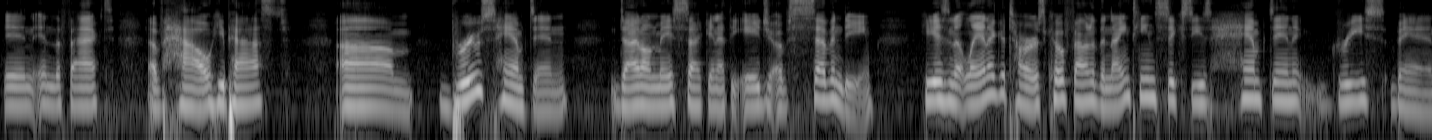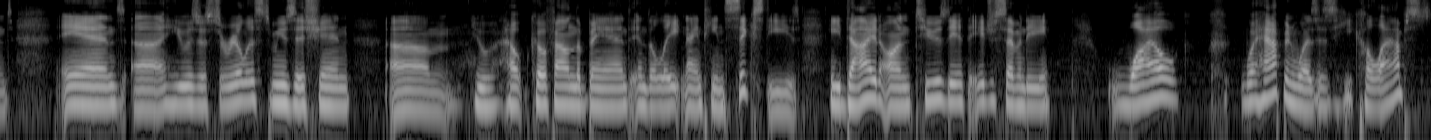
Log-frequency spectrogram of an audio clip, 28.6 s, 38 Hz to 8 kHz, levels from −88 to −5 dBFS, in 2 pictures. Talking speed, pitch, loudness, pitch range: 135 wpm, 145 Hz, -39 LUFS, 135-165 Hz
